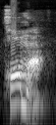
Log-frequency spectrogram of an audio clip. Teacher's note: দেখো ক্ষমা, এই ক্ষীয়টা কোথায় আছে, শব্দের প্রথম বর্ণে, অর্থাৎ তখন এটা কিন্তু উচ্চারণ হচ্ছে খ ময়াকারে মা, ক্ষমা, খ উচ্চারণ হচ্ছে শুধু খ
